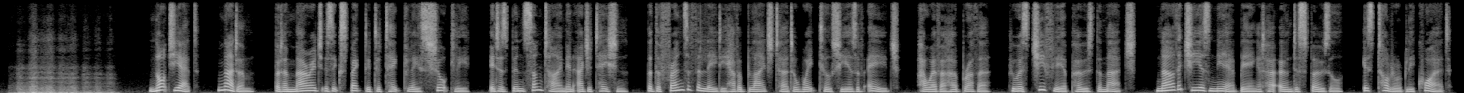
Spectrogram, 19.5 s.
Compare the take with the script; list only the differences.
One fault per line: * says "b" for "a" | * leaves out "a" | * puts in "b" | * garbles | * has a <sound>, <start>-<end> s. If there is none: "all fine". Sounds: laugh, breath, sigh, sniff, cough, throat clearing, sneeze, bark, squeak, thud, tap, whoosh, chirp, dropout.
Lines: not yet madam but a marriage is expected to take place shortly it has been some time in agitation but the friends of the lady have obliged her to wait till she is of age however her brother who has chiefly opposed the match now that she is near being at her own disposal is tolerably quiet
* has a breath, 0.1-1.7 s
